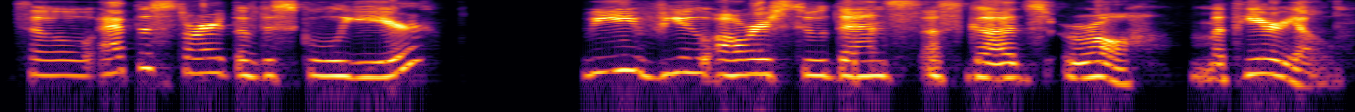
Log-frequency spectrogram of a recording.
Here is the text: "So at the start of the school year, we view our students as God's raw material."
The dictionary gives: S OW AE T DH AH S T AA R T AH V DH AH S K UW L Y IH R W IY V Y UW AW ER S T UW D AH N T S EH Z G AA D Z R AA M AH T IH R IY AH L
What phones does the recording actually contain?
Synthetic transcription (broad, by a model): S OW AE T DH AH S T AA R T AH V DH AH S K UW L Y IH R W IY V Y UW AW ER S T UW D AH N T S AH S G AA D S R AA M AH T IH R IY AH L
